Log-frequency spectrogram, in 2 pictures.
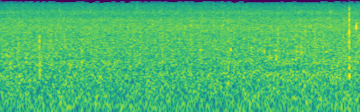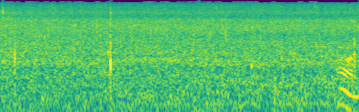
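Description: Steady hiss of heavy rain falling through trees and onto leaf litter, blended with the rush of a flooded creek running as brown rapids. A few sharp ticks stand out, the clearest about seven seconds in.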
